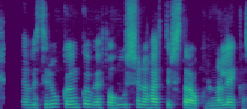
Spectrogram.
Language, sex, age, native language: Icelandic, female, 20-29, Icelandic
